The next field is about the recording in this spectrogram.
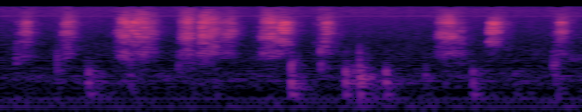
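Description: A pastor writing the words "pastor's job": many short, scratchy pen or marker strokes in quick bursts with brief pauses, faint and without talk.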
